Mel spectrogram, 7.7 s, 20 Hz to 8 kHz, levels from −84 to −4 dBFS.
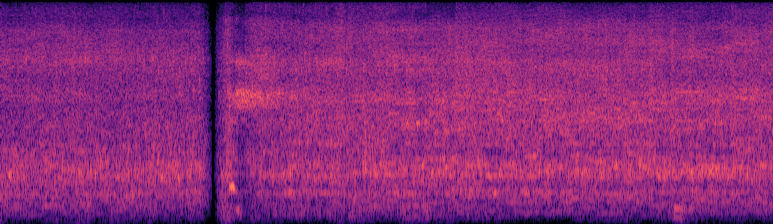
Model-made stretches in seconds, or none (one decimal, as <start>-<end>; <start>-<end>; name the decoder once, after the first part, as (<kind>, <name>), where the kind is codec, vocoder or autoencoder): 0.0-1.2 (codec, SNAC); 3.2-7.7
